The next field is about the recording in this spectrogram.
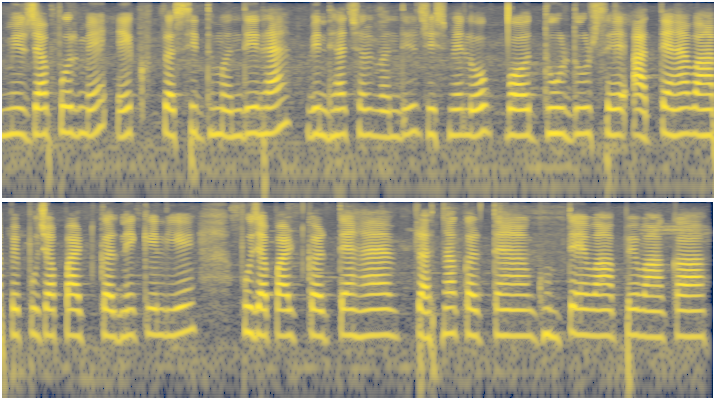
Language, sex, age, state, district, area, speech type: Hindi, female, 18-30, Uttar Pradesh, Mirzapur, urban, spontaneous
